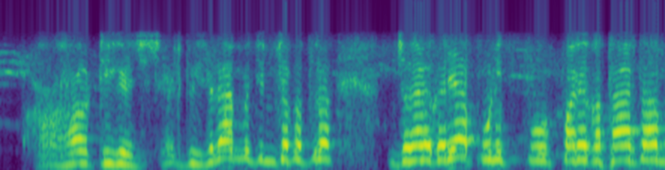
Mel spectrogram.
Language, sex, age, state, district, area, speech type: Odia, male, 60+, Odisha, Jharsuguda, rural, conversation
